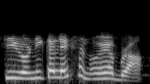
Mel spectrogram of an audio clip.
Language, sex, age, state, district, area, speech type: Manipuri, female, 18-30, Manipur, Kakching, rural, conversation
